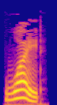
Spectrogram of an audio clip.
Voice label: "white" "blanco"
